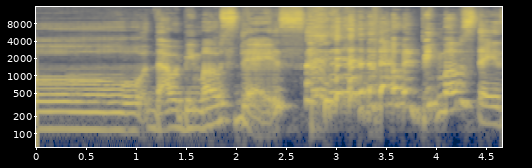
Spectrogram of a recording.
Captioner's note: laughs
